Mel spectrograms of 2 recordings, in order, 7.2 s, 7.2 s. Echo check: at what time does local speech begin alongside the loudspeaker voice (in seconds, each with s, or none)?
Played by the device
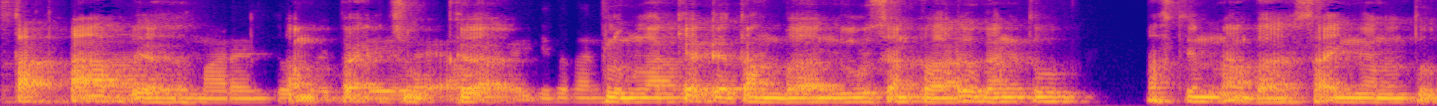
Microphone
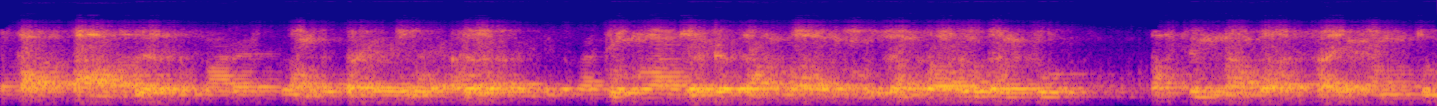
none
